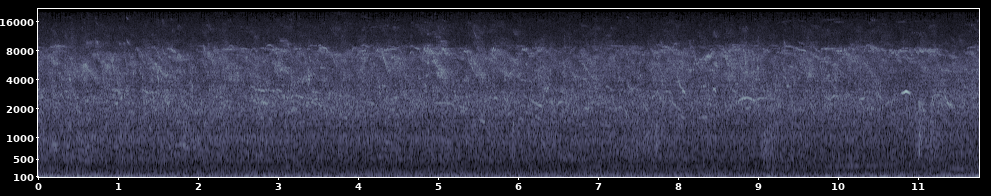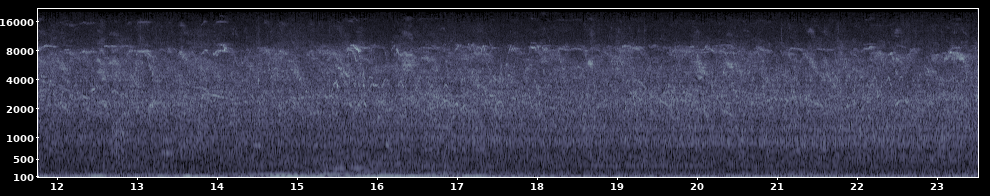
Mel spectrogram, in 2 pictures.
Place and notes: Poznan, Podolany, Wierzbak pond - countless birds
countless number of birds chirping in rushes around the pond right before sunset. (roland r-07)
30 August 2019, 19:51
